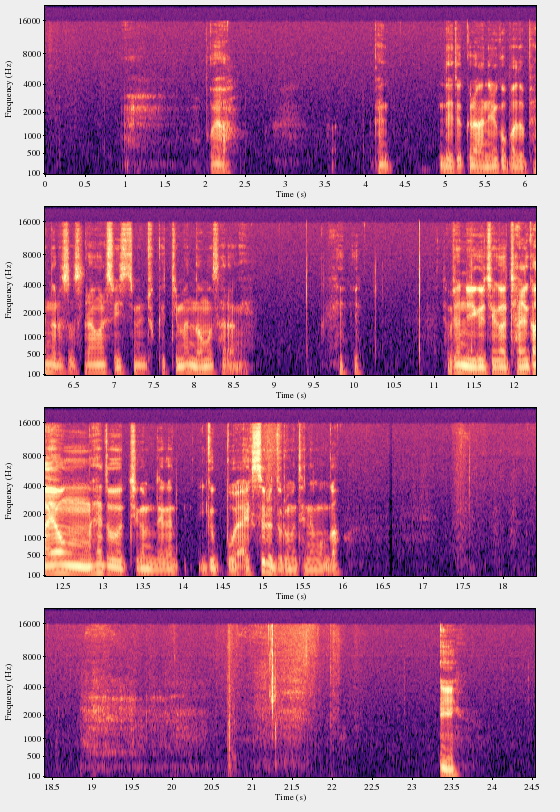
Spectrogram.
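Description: A young man speaks softly and calmly into a close microphone.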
